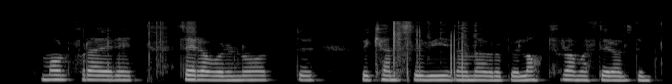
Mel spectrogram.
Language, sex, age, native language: Icelandic, male, 20-29, Icelandic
